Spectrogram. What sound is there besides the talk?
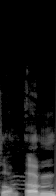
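cat meowing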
